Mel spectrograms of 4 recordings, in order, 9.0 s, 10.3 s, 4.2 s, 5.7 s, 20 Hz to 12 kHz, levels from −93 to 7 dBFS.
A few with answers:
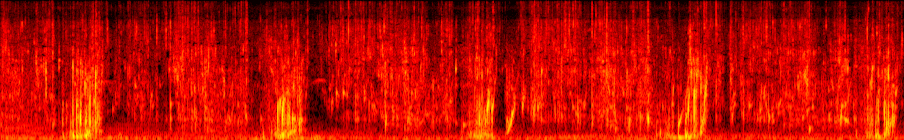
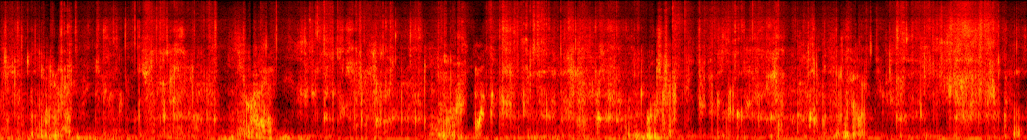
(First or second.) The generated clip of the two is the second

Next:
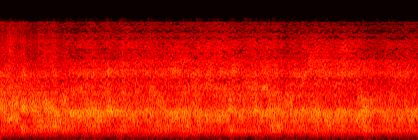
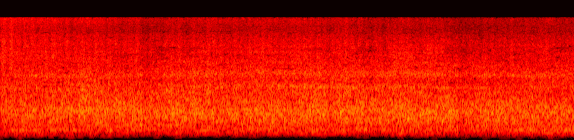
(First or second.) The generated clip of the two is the first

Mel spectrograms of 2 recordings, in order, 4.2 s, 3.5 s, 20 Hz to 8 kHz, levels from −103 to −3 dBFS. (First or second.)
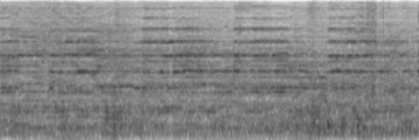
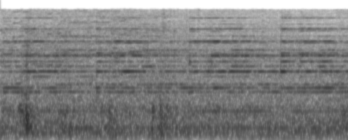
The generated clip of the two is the first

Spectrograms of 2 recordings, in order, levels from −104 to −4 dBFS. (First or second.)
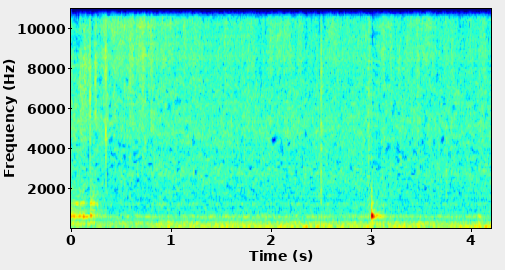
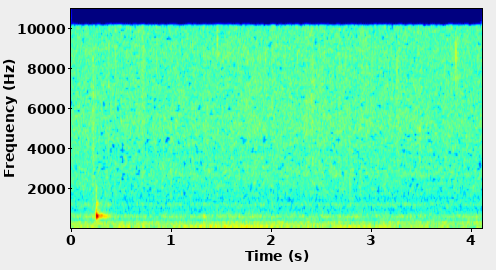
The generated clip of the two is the first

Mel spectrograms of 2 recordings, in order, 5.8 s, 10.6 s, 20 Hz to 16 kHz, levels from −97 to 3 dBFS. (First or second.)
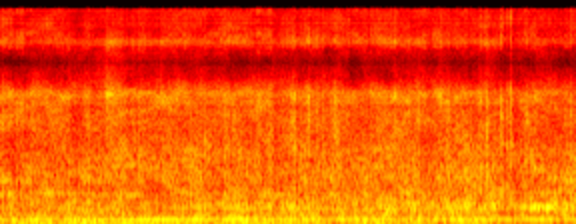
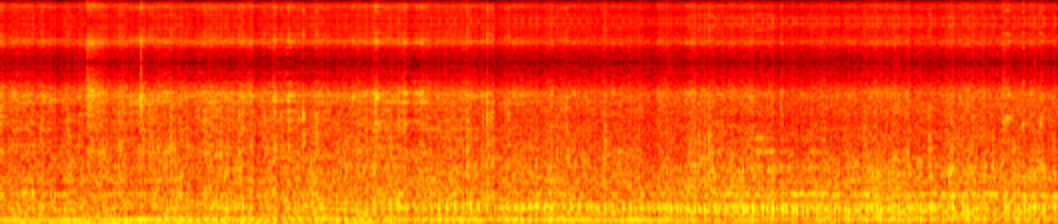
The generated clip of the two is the first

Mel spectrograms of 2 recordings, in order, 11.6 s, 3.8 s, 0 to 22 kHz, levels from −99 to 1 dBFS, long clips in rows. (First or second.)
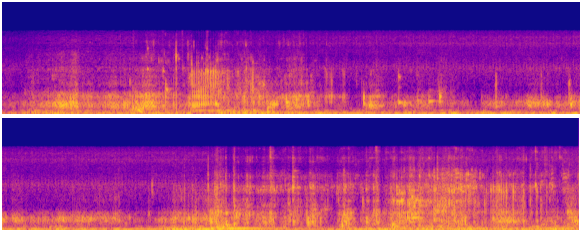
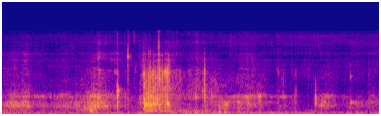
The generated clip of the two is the second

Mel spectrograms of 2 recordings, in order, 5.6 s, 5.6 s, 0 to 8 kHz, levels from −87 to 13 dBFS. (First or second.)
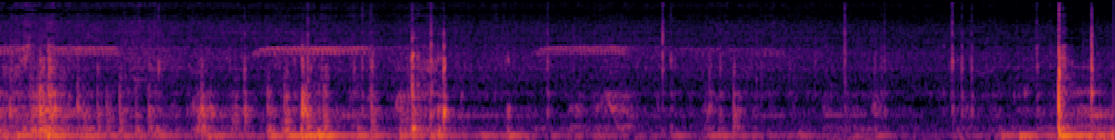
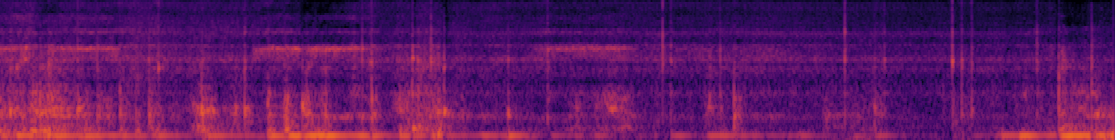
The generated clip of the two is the second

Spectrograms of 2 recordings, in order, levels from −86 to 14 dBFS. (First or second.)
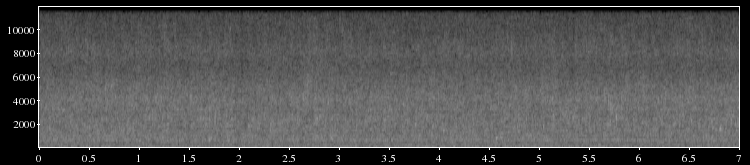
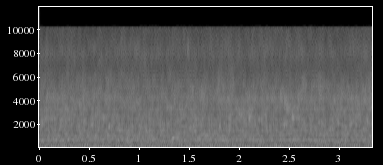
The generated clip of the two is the second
